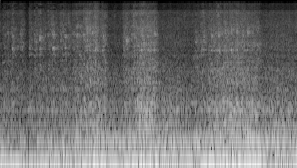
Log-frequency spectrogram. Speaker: I mean it revs up nicely but obviously somebody cut the converters off before they uh they got their stuff repossessed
